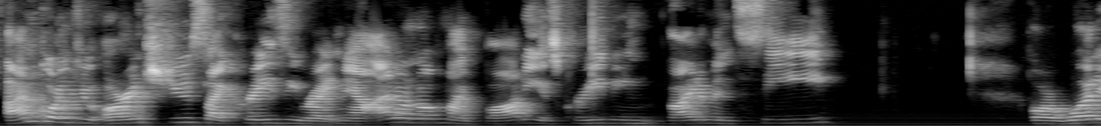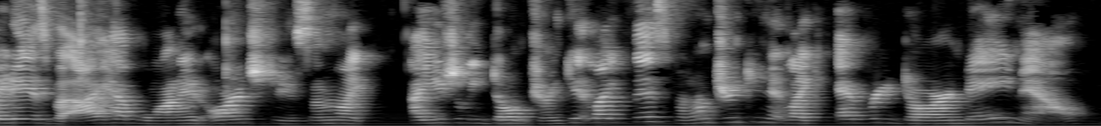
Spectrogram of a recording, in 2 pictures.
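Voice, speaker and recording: A woman's voice: mid-range voice, moderate pace, pushed and bright. A woman vlogger chatting casually and playfully to camera as she eats, talking between bites with little mm sounds. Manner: talks between bites with small appreciative mm sounds; playful self-talk, grumbling at the food. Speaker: mukbang vlogger. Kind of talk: casual chat to camera while eating. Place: room at home. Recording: roomy, echoing indoor sound.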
